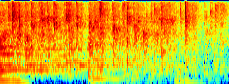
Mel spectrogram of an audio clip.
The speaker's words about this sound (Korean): 네. 또 박수 쳐 주시는데 오늘 그러게요. 네. 인색 인색하시네.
